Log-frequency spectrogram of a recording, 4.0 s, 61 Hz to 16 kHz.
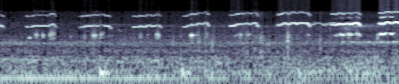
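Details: At a Théding kestrel nest on 8 June 2021, three-week-old chicks beg while being fed on webcam: insistent high whistled squeals, about two per second, growing louder and denser toward the end, with faint scratching.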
